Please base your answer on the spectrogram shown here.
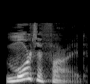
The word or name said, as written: mortified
